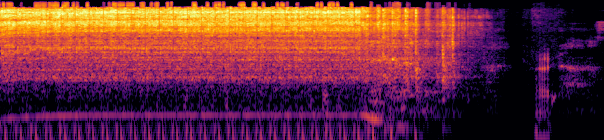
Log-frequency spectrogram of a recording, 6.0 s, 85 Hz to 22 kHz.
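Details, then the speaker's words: Cub Cadet 528 snowblower on electric start with primer and choke: starter whirs, engine chuffs evenly for about four seconds but never catches; no fuel delivery. "One was that this needle was stuck, so it wasn't letting fuel in."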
